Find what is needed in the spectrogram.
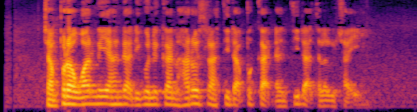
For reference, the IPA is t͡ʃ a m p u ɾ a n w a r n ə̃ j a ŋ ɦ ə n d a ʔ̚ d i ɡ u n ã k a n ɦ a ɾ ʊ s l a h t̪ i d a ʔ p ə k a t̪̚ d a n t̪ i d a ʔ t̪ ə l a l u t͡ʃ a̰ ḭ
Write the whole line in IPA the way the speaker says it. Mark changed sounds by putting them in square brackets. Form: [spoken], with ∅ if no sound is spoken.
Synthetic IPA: t͡ʃ a m p u ɾ a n w a r n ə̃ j a ŋ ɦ ə n d a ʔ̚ d i ɡ u n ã k a n ɦ a ɾ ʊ s l a h t̪ i d a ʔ p ə k a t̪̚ d a n t̪ i d a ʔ t̪ ə l a l u t͡ʃ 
